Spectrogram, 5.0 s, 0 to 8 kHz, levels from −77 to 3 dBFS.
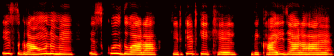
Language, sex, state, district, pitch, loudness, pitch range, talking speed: Hindi, female, Bihar, Araria, 285 Hz, -16 LUFS, 275-315 Hz, 145 wpm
